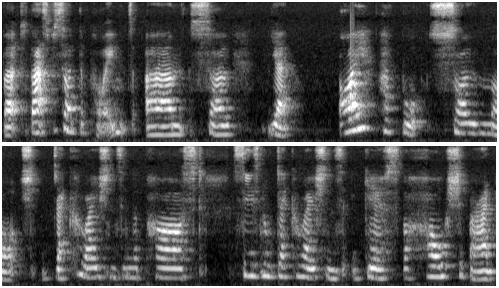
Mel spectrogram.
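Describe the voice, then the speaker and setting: In an English accent, a woman speaks at a very slow pace in a fairly high, somewhat breathy voice with lively intonation. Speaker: lifestyle vlogger. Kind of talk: casual vlog monologue. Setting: at home on the landing. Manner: hesitant, many fillers.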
